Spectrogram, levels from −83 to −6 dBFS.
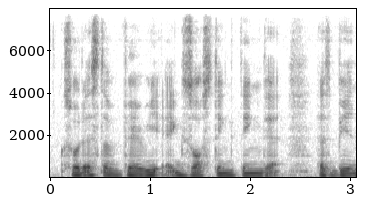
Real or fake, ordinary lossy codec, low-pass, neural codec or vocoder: real; none; none; none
